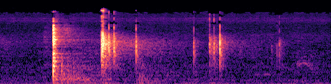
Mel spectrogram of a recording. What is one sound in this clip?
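Snooker balls clack together as the cue ball breaks into the pack of reds.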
